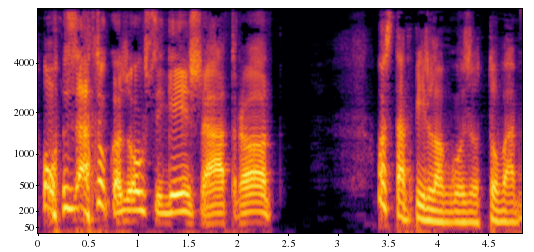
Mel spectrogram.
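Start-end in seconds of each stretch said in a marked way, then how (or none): 0.0-2.4 high, slow bawl for rescue; bellowed plea. A narrator's reading. Exhausted swimmer demands oxygen from shore, bellowing. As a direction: bellow across the pool. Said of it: "bömbölt Faragó a medence közepéről".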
